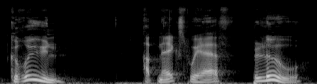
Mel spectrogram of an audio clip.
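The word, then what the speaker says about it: grün: As you already know, the oo with the two dots on top is pronounced oo as in grun.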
